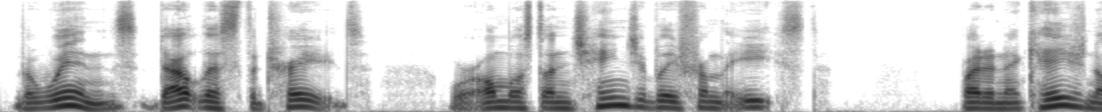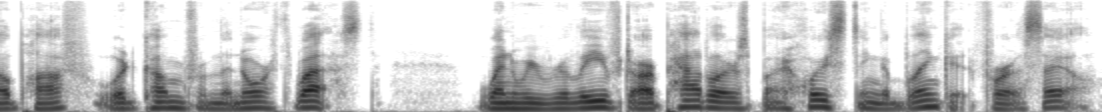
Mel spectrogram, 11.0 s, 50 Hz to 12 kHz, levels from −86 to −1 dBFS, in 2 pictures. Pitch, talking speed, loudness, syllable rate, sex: 140 Hz, 175 wpm, -21 LUFS, 5.0 syllables/s, male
